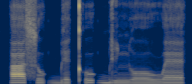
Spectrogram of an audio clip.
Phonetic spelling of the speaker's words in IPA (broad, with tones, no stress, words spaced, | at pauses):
a˦su˨ ɡ͡be˨kʼu˦ ɡ͡bi˨ɲoː˨wɛ˦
